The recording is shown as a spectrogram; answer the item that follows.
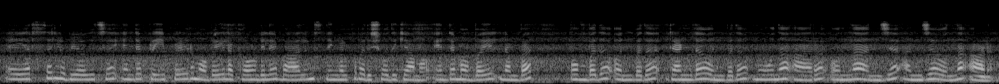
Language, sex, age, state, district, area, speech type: Malayalam, female, 30-45, Kerala, Idukki, rural, read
